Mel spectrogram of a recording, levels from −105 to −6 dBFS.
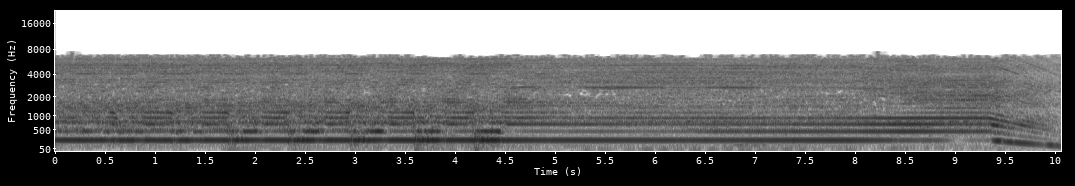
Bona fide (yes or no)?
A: yes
